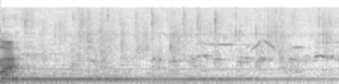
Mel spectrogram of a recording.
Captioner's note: chickens clucking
